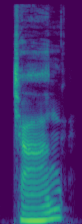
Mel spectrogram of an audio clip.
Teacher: Chang in the high tone meaning elephant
